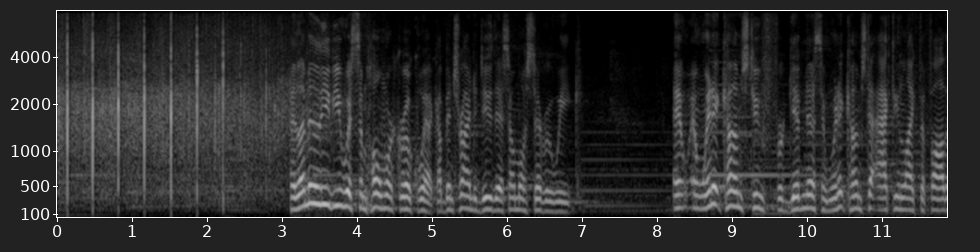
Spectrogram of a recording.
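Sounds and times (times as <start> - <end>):
audience applause: 0.0 - 3.4
speech: 3.1 - 7.0, 8.2 - 11.8.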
